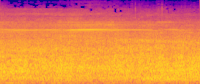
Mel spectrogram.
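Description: Red Arrows jets in a flying display, a loud continuous broadband jet roar with a steady high whine, sustained close overhead with no pause.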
